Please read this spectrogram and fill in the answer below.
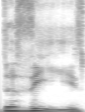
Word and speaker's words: disease: need to understand take the z out of disease because when you pronounce it like that it's almost like they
